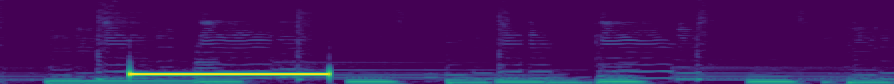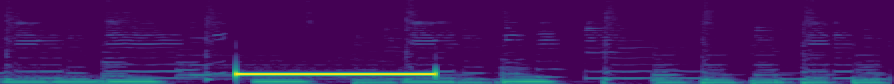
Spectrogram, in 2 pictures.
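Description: Ringback tone of an outgoing telephone call: two steady single-pitch beeps, each about a second long and roughly four seconds apart, heard over background music.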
